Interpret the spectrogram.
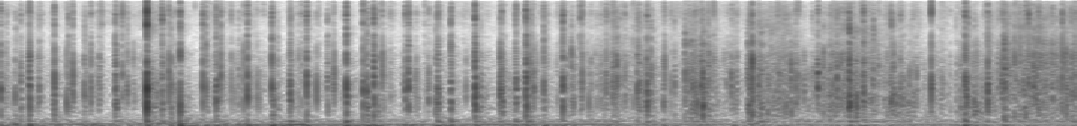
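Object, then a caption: Leather jacket. Long nails tap and scratch the chest and shoulder of a glossy black leather jacket worn on the body. Rapid, dry clicks overlap with crinkly scratching, with one sharper tap standing out near the start. The sound is short and close, with no ring after each tap.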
